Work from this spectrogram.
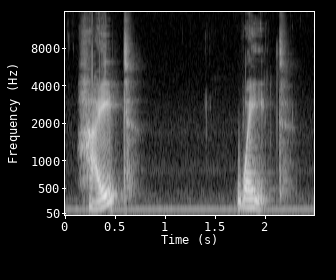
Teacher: since it's at the end of the word don't release the puff of air like you would for a tea at the beginning of a word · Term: final T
